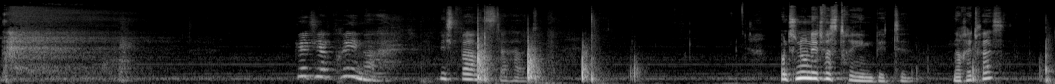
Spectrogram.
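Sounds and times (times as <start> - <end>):
patient exhaling after holding a deep breath: 0.0 - 1.7
speech: 3.0 - 5.6, 7.8 - 10.2.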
